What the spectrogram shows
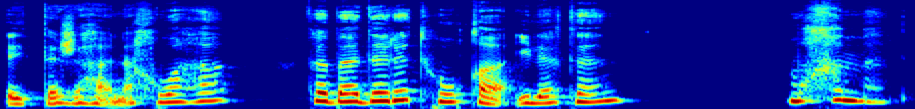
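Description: A woman narrating a novel as an audiobook in steady, unhurried storytelling. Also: mid-range voice.

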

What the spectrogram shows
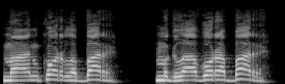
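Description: A man's voice: high voice, a bit bright, clear, resonant tone, pitched above the performer's own voice, heavily acted. A man voicing a stern young native woman who speaks curt, commanding words in an unknown tongue. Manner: commanding, clipped, drawn-out words. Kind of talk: audiobook character voice.

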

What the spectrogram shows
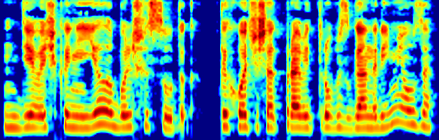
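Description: A woman's voice: medium pitch, steady tone, normal speed, close to an everyday voice. A woman voicing a blunt, caring female ship medic who speaks firmly. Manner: firm, demanding.

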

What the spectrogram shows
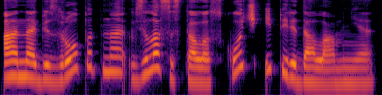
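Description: Woman reading a detective audiobook, mid pitch, calm, dead dry mic. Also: normal speed, no room sound. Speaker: audiobook reader. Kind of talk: first-person detective novel narration.

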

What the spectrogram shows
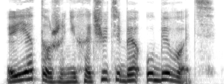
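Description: Woman voicing a male werewolf, calm, level tone, audiobook, mid-pitched. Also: moderate pace, no echo, studio quality, lightly acted. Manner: level, even tone. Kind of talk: audiobook narration.

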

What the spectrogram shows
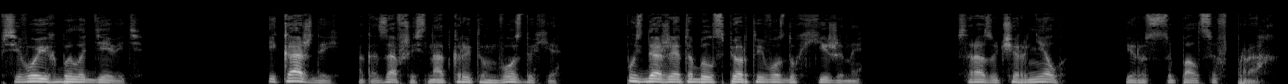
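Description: A man narrating an audiobook in a dramatic, expressive storytelling manner. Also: fairly low pitch, measured pace, slightly rough, dry recording, studio quality. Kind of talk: scripted narration.

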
